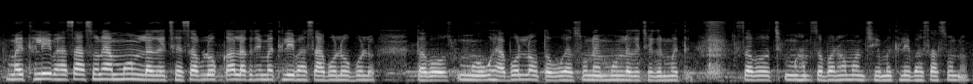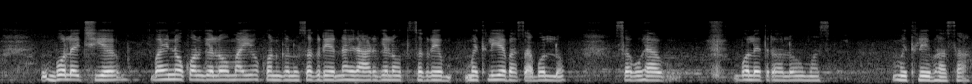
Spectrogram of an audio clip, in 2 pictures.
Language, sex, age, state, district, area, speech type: Maithili, female, 60+, Bihar, Begusarai, urban, spontaneous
